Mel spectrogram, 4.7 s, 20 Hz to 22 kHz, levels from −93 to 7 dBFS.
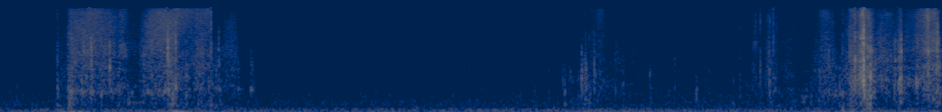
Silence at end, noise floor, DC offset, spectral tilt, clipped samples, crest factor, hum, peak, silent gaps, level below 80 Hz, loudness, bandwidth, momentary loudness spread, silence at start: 0 s; -74 dBFS; under 0.1%; 0.5 dB/octave; under 0.1%; 36 dB; none; -20 dBFS; none; -70 dBFS; -49 LUFS; 16.5 kHz; 23 LU; 0.05 s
